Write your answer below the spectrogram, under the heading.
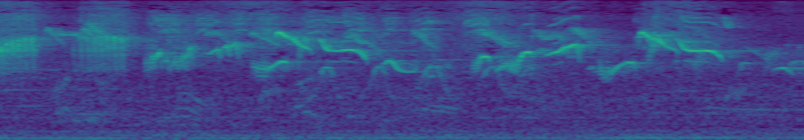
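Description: A Chinese hwamei sings a loud, rich stream of varied whistles and slurred phrases, rising and falling quickly between notes, over a faint background hum.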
